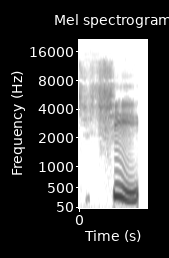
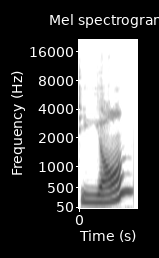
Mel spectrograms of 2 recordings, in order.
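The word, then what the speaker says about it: shi (四): I don't think I've ever seen the fourth floor be excluded, but they've definitely used the other word for 4 because there's shi, which is 4, and then there's 7, which is shichi. But 4 can also be pronounced as yon, and 7 can be pronounced as nana.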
